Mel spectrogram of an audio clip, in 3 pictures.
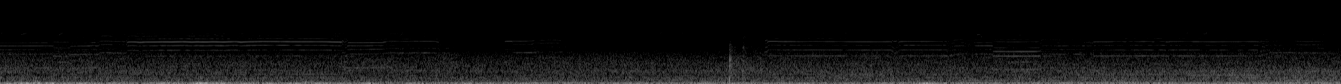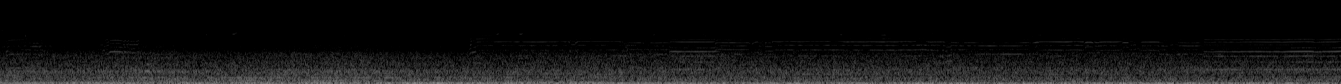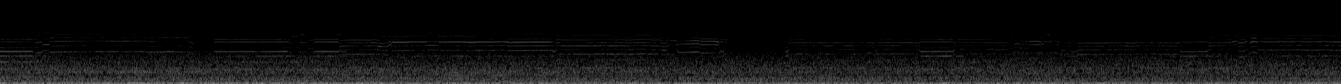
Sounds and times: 18.0s Suona 40.2s

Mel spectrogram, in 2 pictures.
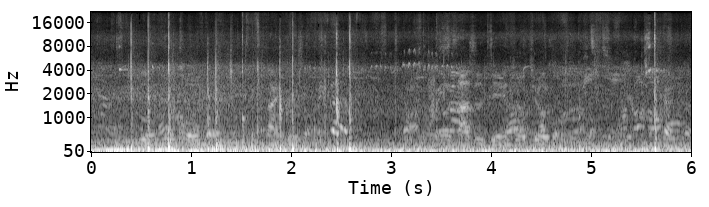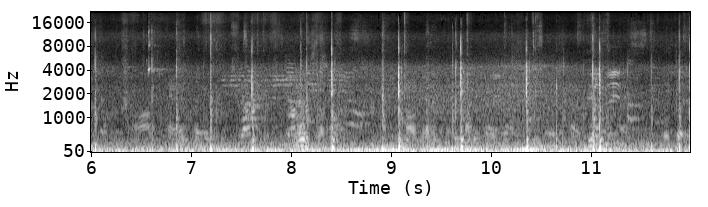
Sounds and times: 0.0s Play basketball 3.8s
4.4s Traffic Sound 11.9s
4.8s Play basketball 11.9s

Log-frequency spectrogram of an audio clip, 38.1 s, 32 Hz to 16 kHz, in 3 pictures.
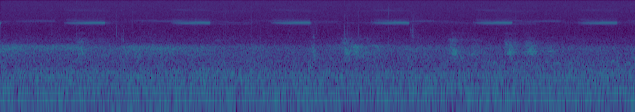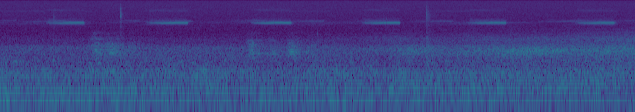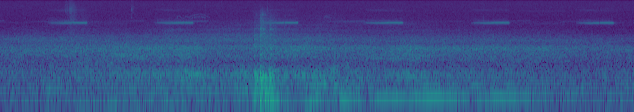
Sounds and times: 0.0s distant cars passing by 16.4s
11.6s Cicadas (jr something similar) singing 14.5s
15.3s Cicadas (jr something similar) singing 16.5s
17.4s distant cars passing by 38.0s
17.6s Cicadas (jr something similar) singing 20.8s
21.4s Cicadas (jr something similar) singing 29.8s
30.8s Cicadas (jr something similar) singing 37.8s

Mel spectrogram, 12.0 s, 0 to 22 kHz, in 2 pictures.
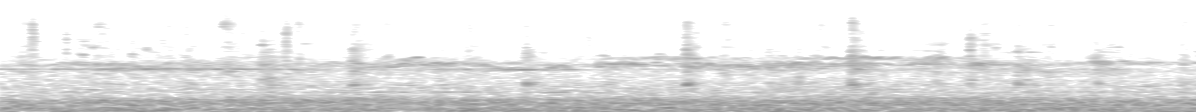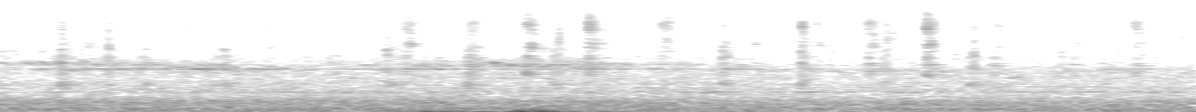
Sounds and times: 0.0s shipbuilding with the wind 11.9s

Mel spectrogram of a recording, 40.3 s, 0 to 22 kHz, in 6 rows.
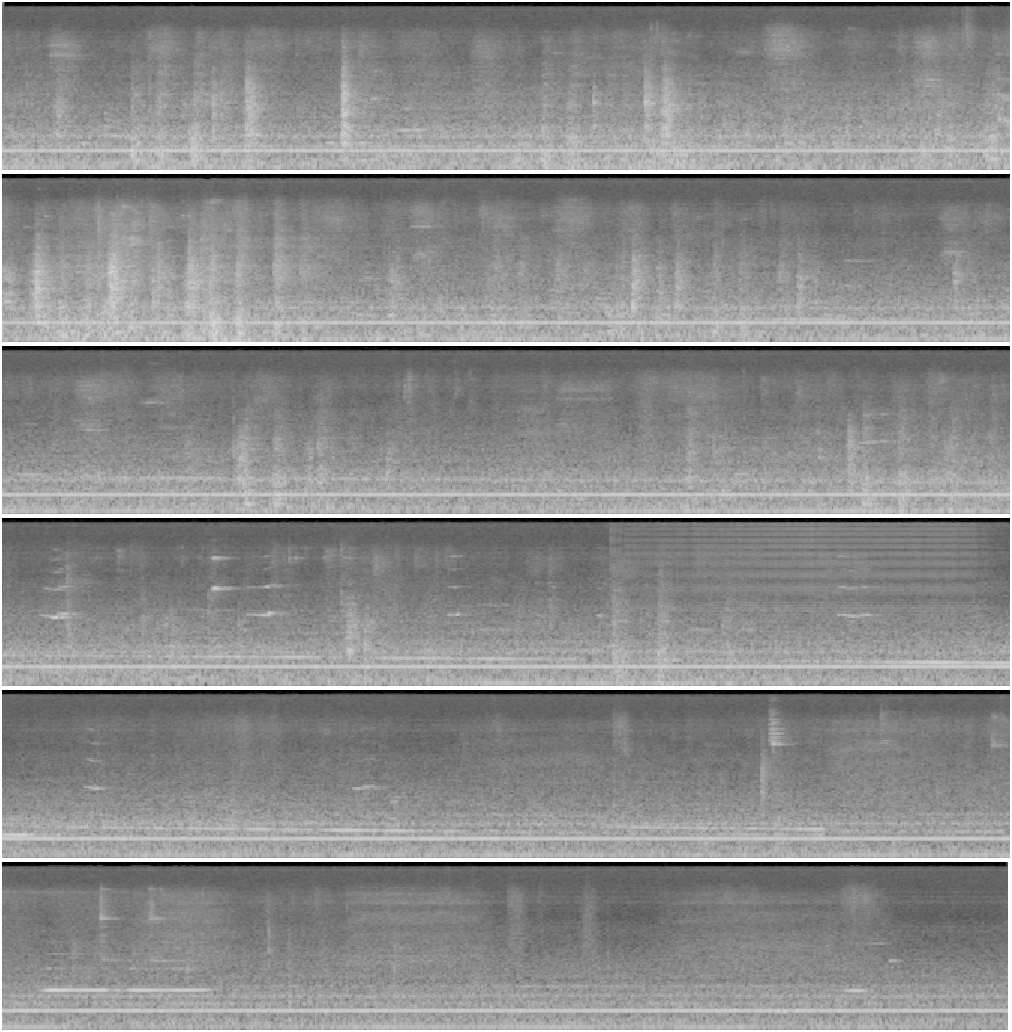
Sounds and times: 22.3s Train crossing 28.5s
24.2s Trains traveling 26.8s
24.2s Train broadcast message 26.8s

